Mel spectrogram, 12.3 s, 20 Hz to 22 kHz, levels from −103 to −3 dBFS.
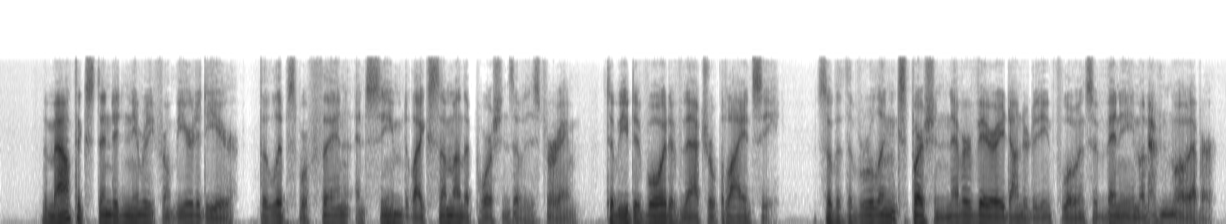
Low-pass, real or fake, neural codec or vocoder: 7.2 kHz; fake; codec, 16 kHz in and 24 kHz out, 0.4 kbps, LongCat-Audio-Codec, fine tuned four codebook decoder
